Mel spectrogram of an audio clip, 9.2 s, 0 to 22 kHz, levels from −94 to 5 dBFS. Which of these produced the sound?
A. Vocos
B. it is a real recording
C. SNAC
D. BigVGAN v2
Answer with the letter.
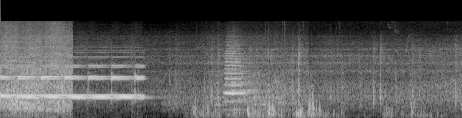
D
